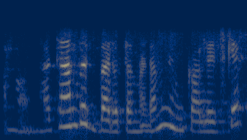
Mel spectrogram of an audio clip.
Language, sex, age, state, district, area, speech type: Kannada, female, 18-30, Karnataka, Shimoga, rural, conversation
